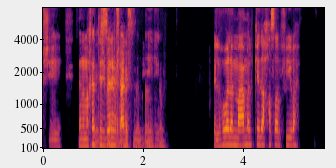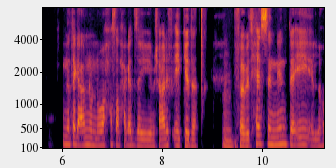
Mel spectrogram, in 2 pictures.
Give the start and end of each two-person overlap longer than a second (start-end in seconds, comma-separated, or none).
1.0-2.5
